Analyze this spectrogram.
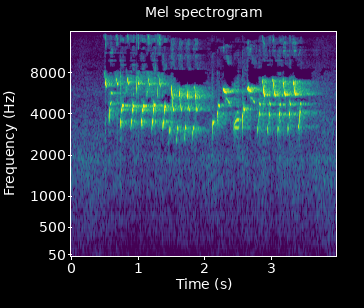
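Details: European goldfinch, Morocco, delivering copia-style song: three seconds of quick, high, jingling trilled phrases, slightly shifting pitch midway, over quiet background hiss.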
